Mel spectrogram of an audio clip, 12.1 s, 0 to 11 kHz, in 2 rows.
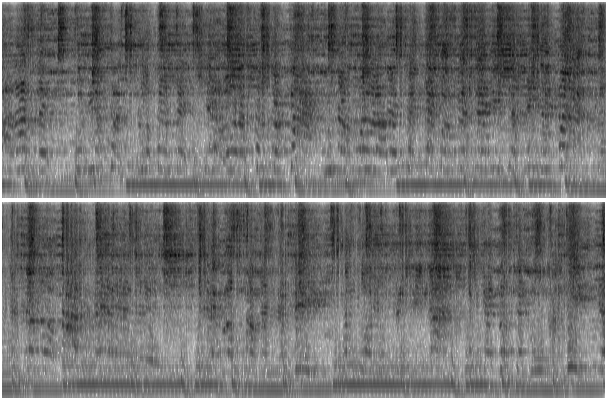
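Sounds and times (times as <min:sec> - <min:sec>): heavy bass line: 0:00.0 - 0:12.0
kick drum beat: 0:00.0 - 0:12.0
rapped vocals: 0:00.0 - 0:12.0.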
